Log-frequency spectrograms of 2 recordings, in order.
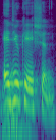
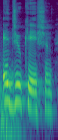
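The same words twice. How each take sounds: First: Education as ED-yoo-KAY-shun; British pronunciation. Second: Education as EJ-oo-KAY-shun; American pronunciation. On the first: Teacher comparing with American, British pronunciation. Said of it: "In British English". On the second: Teacher comparing with British, American pronunciation. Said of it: "in American English". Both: Shown as a demonstration.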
